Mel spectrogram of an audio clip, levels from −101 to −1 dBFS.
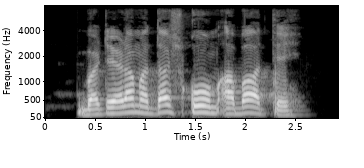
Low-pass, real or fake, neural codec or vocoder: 7.2 kHz; real; none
